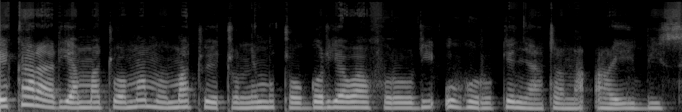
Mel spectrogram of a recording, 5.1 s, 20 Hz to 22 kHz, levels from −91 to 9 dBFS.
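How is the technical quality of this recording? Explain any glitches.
The recording carries plainly audible Opus compression from start to finish. The encoder, likely starved of bits, appears to be running in its hybrid speech mode, which fits a low bitrate of around 16 kbps. With too few bits to describe every band, fine spectral detail is replaced by approximations, so the speech comes across as hoarse and muffled, with a rough, grainy texture. The bandwidth stays wide, reaching up to about 20.1 kHz.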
